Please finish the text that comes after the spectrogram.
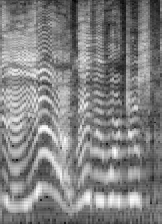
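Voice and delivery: dad backpedaling. Retold or imitated. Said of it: "my dad's like".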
